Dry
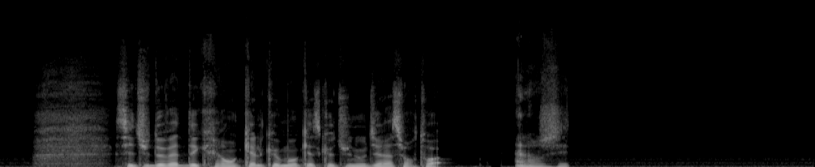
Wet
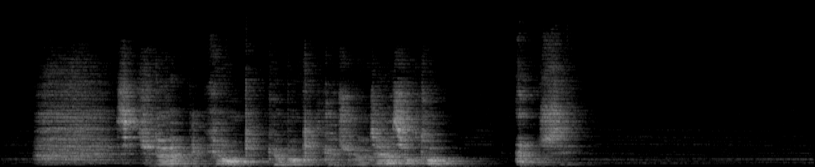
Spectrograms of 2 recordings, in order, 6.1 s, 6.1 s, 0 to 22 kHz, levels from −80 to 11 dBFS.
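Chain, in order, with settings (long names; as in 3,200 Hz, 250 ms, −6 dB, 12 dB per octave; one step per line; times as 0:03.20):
high-pass filter 730 Hz 24 dB per octave
notch filter 5,500 Hz, Q 28
gate with flip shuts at −19 dBFS, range −34 dB
convolution reverb RT60 0.60 s, pre-delay 5 ms, DRR −4.5 dB
barber-pole flanger 2 ms −0.55 Hz
level +4.5 dB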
